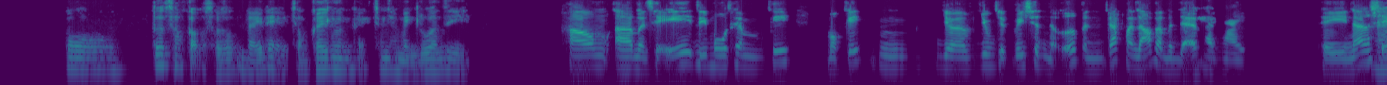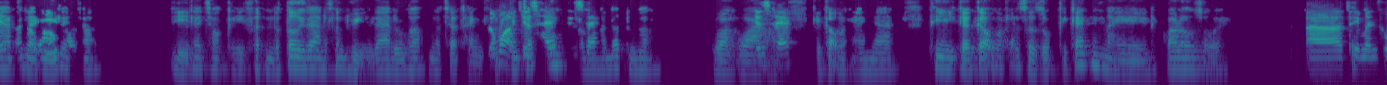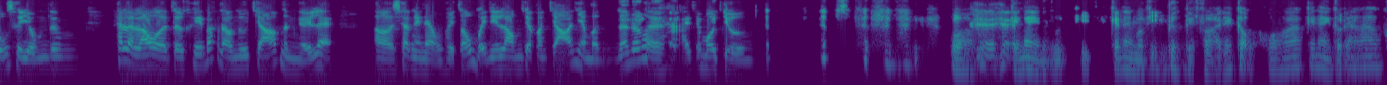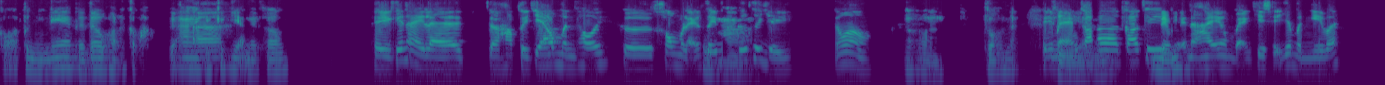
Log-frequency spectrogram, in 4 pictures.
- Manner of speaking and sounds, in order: laugh; laugh
- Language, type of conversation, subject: Vietnamese, unstructured, Làm thế nào để giảm rác thải nhựa trong nhà bạn?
